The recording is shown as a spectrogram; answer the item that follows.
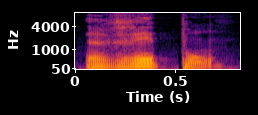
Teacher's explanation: So, final D is not pronounced. You only have this on nasal sound at the end.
